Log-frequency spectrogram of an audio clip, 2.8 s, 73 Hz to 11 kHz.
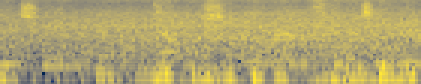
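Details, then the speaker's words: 1977 Galaxy desk fan, 0.8 A, on high speed: steady low hum with mild even throb from typical blade vibration, no rubbing or rattle; healthy motor and not out of balance, though oscillation has an issue. "And the balance is, I mean, there is a little bit of vibration, but I wouldn't say that it's out of balance. It's just typical vibration."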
